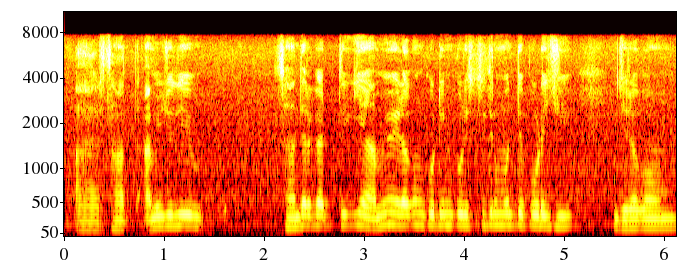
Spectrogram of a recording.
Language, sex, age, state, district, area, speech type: Bengali, male, 18-30, West Bengal, South 24 Parganas, rural, spontaneous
